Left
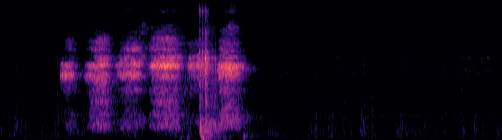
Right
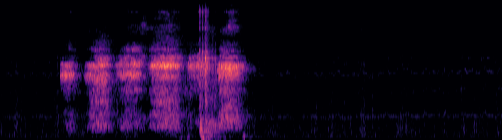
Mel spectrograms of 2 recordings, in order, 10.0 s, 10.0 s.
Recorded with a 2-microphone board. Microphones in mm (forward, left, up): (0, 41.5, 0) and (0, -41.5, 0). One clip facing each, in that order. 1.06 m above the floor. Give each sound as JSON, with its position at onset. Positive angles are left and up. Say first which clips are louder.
{"t": 1.2, "sound": "breathing", "louder": "right 2 dB", "side_deg": -15, "distance_m": 0.7}
{"t": 4.0, "sound": "a gunshot", "louder": "right 1 dB", "side_deg": -5, "distance_m": 0.8}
